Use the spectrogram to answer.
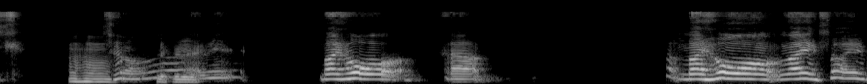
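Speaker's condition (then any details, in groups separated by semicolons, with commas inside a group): Cerebral palsy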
